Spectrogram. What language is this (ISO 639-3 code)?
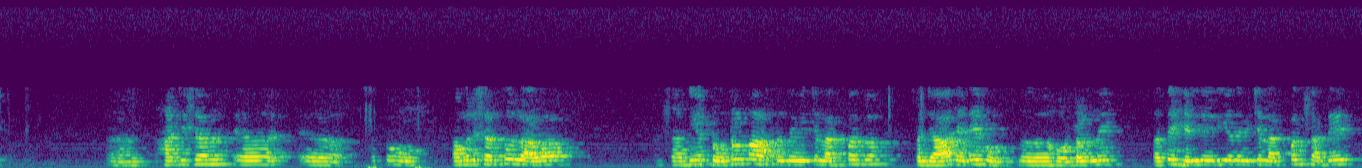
pan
